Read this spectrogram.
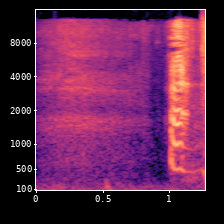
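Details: Asian young woman: a quick, soft indrawn breath, then the start of a sharp burst; gasp just before a sneeze.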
